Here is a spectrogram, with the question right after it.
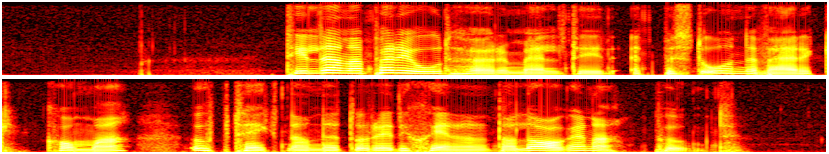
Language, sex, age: Swedish, female, 32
